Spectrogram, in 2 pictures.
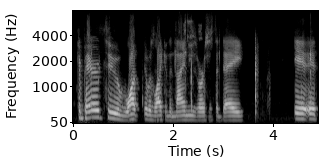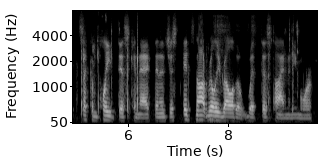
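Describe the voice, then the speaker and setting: A man's voice: lowish voice, noisy background. Easygoing young man. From Tennessee. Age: 20s. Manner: easygoing, hesitant with "um" and "well". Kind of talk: casual chat.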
